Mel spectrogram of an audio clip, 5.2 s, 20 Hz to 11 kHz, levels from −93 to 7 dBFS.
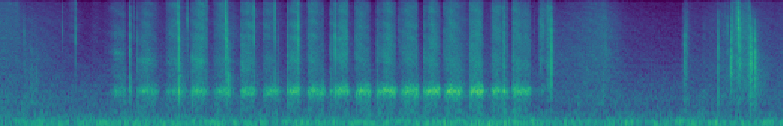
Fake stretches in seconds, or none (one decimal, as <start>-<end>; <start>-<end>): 3.5-4.6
